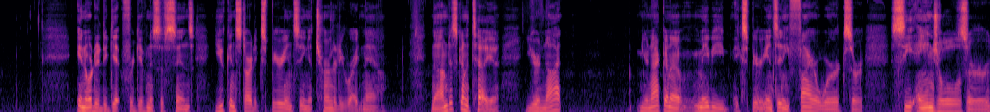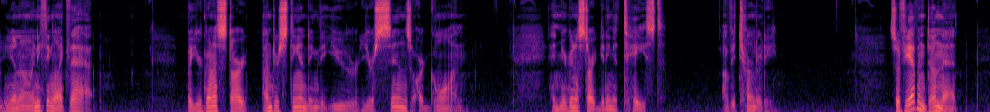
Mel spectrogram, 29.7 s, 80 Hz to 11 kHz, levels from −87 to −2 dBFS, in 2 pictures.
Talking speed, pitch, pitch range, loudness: 130 wpm, 105 Hz, 95-120 Hz, -29 LUFS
